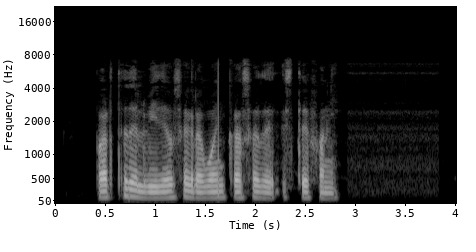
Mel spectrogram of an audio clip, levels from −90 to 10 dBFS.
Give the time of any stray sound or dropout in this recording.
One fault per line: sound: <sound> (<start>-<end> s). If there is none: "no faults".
no faults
